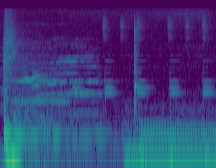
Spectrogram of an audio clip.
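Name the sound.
cat meowing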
